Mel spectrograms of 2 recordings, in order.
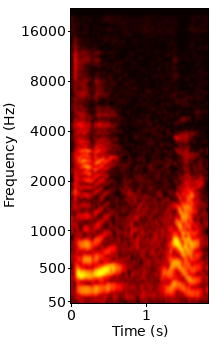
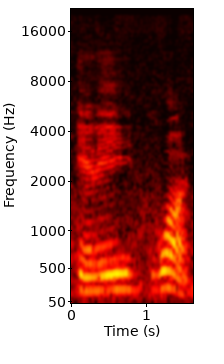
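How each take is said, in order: No difference in how they are said.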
